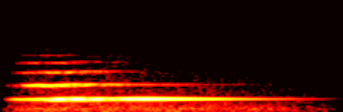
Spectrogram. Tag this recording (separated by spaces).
bathroom cleaning glass mirror resonance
